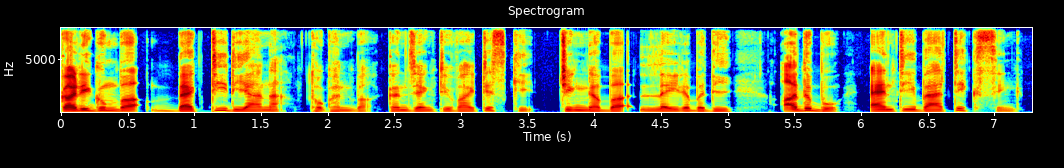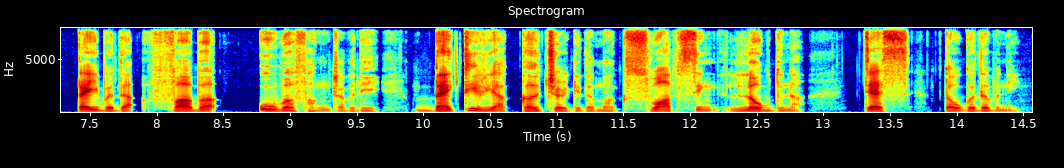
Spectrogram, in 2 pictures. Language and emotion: Manipuri, neutral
